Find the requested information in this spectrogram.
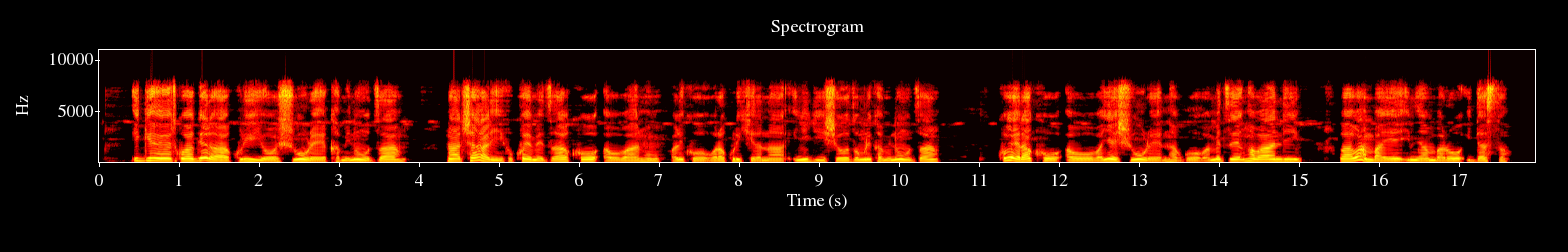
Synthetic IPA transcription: iɡihe̞twaːɡe̞ɾakuɾiːjo̞ʃuːɾe̞kʰaminuːza | n̥hat͡ʃaɾikukwe̞ːme̞zakʰo̞ʔaβoβaːn̥huβaɾikʰo̞βaɾakuɾikʰiɾanaiɲiɟiʃo̞zo̞muɾikaminuːza | kuβe̞ːɾakʰo̞aβo̞βaɲe̞ʃuːɾe̞n̥haːb̚ɡo̞βame̞ze̞ŋ̥haβaːndi | βaβaːmbaje̞imɲaːmbaɾo̞ʔidasa

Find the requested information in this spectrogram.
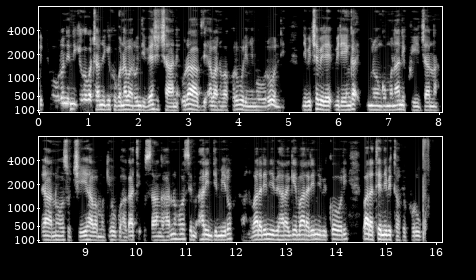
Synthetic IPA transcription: βuɾimɲimuβuɾuːndiniɡihkɡoɡot͡ʃaːmɲeɡikʰoɡwanaβaɾuːndiβe̞ːnʃ̬it͡ʃaːne̞ʔuɾavje̞ʔaβaːnhuβakoɾuβuɾimɲimuβuɾuːndi | niβit͡ʃe̞βiβiɾe̞ːŋɡaimiɾo̞ːŋɡomunaːnikwiːd͡ʒanajahan̥uho̞ːsut͡ʃihaβamuɡihuɡuhaɡatiusaːŋɡahanuɦo̞ːsehaɾindimiɾo̞aβaːn̥huβaɾaɾimɲiβihaɾaɡeβaɾaɾimɲiβiɡo̞ːɾiβaɾateeniβito̞kekuɾuɡo

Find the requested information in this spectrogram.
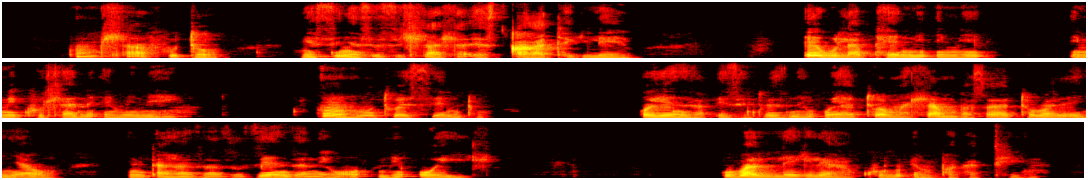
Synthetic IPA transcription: um̩ɬafutʰɔ | ŋesiɲɛsesiɬaɬaʔesi̥ǃaɣatʰeɣilɛjɔ | eɣulapʰenii | imikʰuɬanɛʔemineŋi | uŋumutʰuwesintʼu | ɔjɛnd͡zʱaʔizintʼuezineŋiujatʰuwamaɬambʱasɔjatʰɔβalɛɲawɔ | intʼaŋazazɔzijɛnd͡zʱanɛojili | ɣuβaluleɣilɛɣakʰuluʔem̩pʰakʰatʰiːni

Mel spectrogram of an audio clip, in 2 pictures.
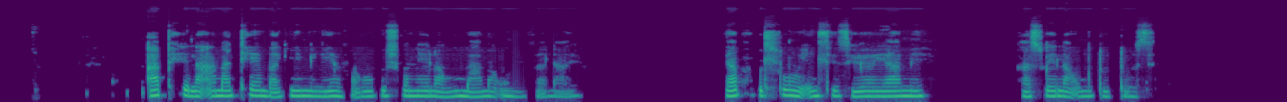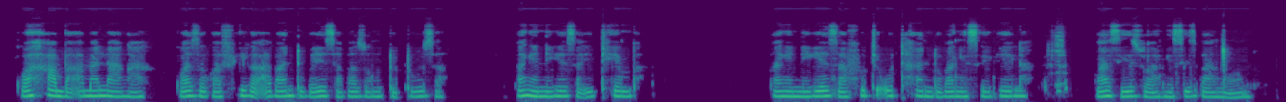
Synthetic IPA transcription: apʰɛla̰ʔamatʰɛmbʱaɣimiŋɛɱva̰ɣoɣuʃɔnɛlwaŋumamaʔuŋɛv̥a̰laːjɔ | jaβaβuɬuŋḭʔinɬizijɔjami | ŋaswɛlaum̩d̥ʱod̥ʱuːz̥i̥ | ɣwahambʱa̰ʔamalaŋa | ɣwʔazɛɣwafiɣa̰ʔa̰βantʼuβajɛzaβazoŋud̥ʱod̥ʱuza | βaŋeniɣɛzaitʰɛːmbʱa | βaŋeniɣɛzafutʰḭʔutʰandʱɔβaŋɛsɛɣɛla | ŋazizwaŋesiβaŋ͡ǀʱɔːnɔ

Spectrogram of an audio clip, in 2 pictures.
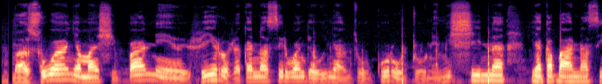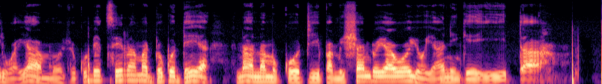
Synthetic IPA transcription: mazuwaɲamaʃipane̞ʐiro̞ʐakanasirwaŋɡe̞uɲanziɦukuɾutune̞miʃina | jakaɓanasirwajamoʐe̞kuɓe̞t͡se̞ramadʱo̞ko̞dʱe̞ja | naːnamuko̞tipamiʃando̞jawo̞jo̞jaːne̞ŋɡe̞iːta

